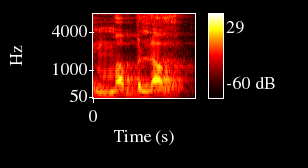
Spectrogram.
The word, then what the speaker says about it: مبلغ: ساتھ ادا کیجیے گا۔ یہ ہے مبلغ، میم کی زبر کے ساتھ ہے، یہ ہے مصدر میمی۔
